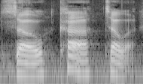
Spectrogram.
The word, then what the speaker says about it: SOHCAHTOA: And that's how you say it, SOHCAHTOA.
